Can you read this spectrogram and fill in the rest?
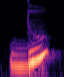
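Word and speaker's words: doux: the beginning all right do you don't pronounce the final X do feminine form adverb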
